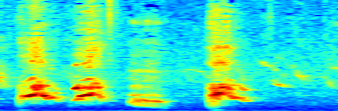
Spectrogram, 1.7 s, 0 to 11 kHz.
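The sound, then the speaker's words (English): Several short, nasal chicken clucks from a group of at least 25 chickens come in quick, uneven bursts, with a low steady hum running underneath. “Okay, those were the chickens.”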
